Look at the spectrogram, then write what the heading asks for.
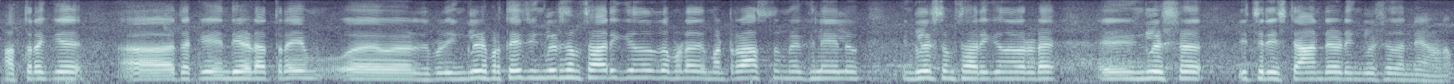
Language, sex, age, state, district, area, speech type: Malayalam, male, 45-60, Kerala, Alappuzha, rural, spontaneous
